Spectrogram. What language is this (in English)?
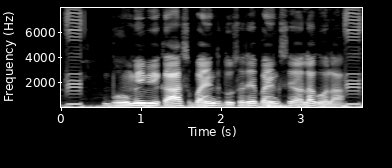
Bhojpuri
